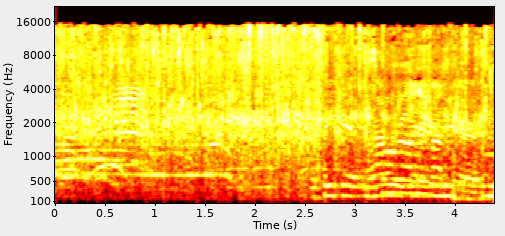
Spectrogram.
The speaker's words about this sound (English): Thank you. Round of applause for all the name tags, you guys. Come on.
